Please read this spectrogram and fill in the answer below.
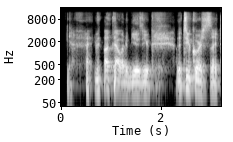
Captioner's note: laugh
